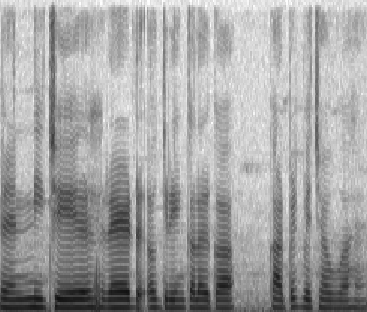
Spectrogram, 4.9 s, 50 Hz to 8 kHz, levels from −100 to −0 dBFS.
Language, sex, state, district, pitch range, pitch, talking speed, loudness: Hindi, female, Bihar, Saran, 185-200 Hz, 195 Hz, 135 wpm, -16 LUFS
